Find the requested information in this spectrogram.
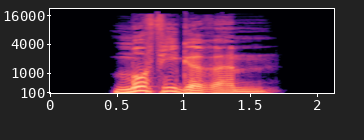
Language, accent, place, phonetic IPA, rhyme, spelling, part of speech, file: German, Germany, Berlin, [ˈmʊfɪɡəʁəm], -ʊfɪɡəʁəm, muffigerem, adjective, De-muffigerem.ogg
- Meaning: strong dative masculine/neuter singular comparative degree of muffig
